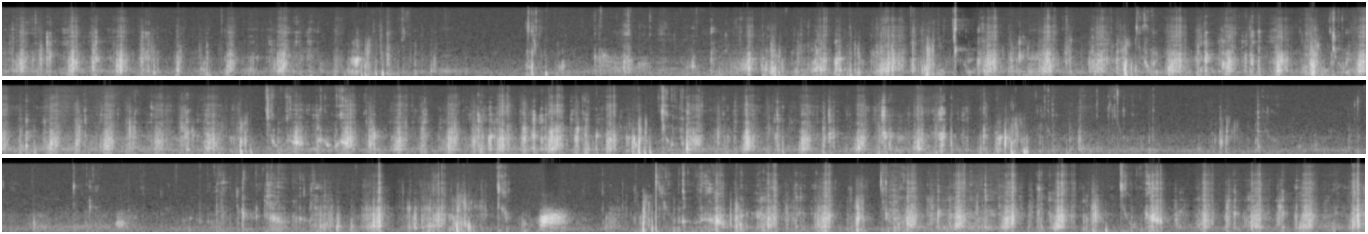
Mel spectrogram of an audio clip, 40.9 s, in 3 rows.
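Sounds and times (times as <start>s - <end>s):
wet chewing of citrus fruit: 0.0s - 4.1s, 5.2s - 25.2s, 33.4s - 40.9s.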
